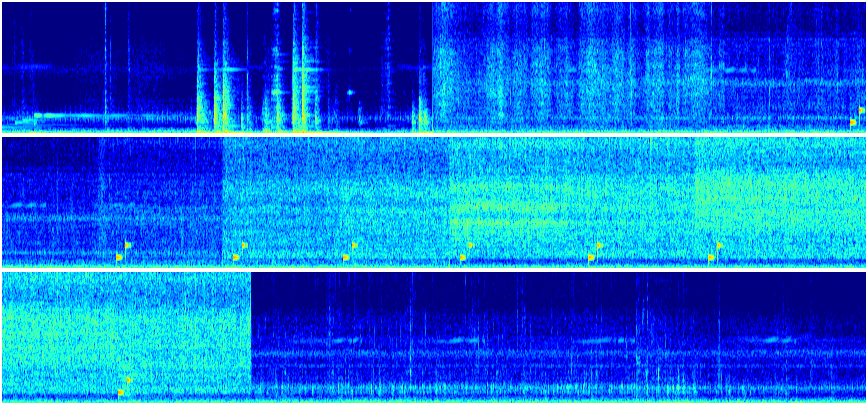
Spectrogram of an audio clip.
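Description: Meatballs sizzling in a cast takoyaki plate, a steady hiss that fades out near the end. About two seconds in, cooking utensils clatter loudly. Through the middle comes a series of short, sharp beeps about a second apart.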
